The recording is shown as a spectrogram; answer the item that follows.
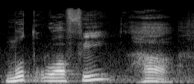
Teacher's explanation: مترا، را پر زبر ہے، را پر زبر ہے تو اس کو پر کر کے پڑھیں گے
